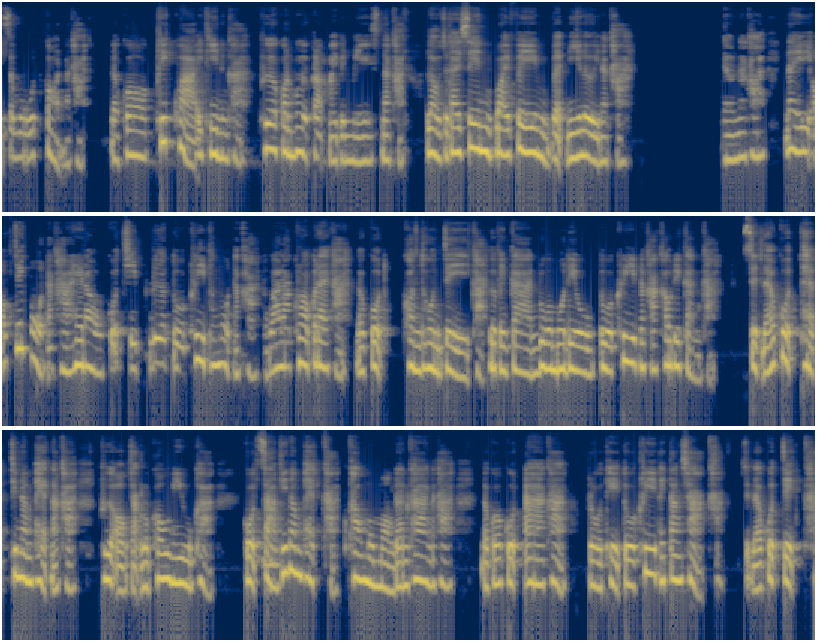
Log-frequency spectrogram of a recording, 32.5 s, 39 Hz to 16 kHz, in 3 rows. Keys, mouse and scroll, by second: 5.0 click, 5.8 Tab, 7.7-9.5 middle drag, 10.5 shift+click, 13.4-13.7 scroll down 1, 14.3 click, 16.4 ctrl+j, 17.6-18.8 middle drag, 22.5-23.0 shift+middle drag, 23.3-23.8 middle drag, 24.1 scroll down 2, 25.2 KP_3, 26.6-27.1 shift+middle drag, 28.4 r, 32.1 KP_7.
